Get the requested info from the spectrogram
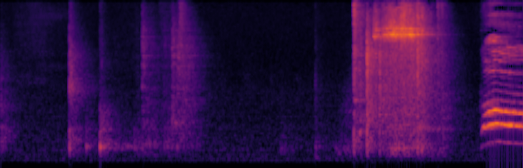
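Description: A line of dominoes toppling in a quick clattering run lasting about a second and a half, after a few light clicks of the pieces being handled. Right after, a child squeals.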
